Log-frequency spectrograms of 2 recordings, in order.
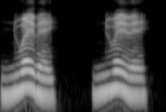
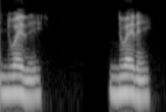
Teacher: not a V sound, it's more of a B sound. It's a subtle B sound, and it's nueve, nueve.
